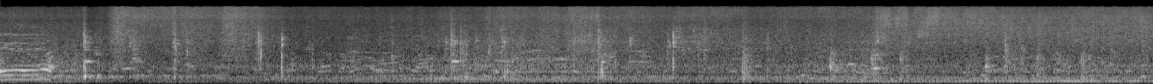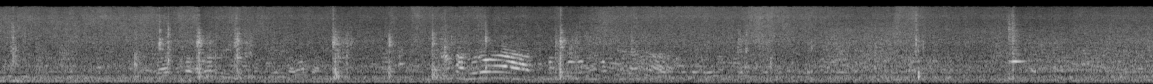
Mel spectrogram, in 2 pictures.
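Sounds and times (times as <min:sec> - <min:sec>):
crabs sizzling in a wok: 0:00.0 - 0:23.0
metal spatula clanking on wok: 0:00.8 - 0:03.0, 0:04.0 - 0:07.6, 0:12.7 - 0:14.2, 0:14.8 - 0:17.9, 0:21.6 - 0:22.0.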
